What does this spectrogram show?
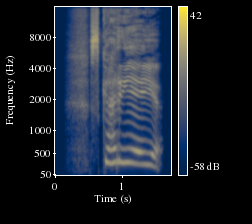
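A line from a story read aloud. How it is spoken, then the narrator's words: Pleading. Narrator (Russian): взмолился Дориан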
